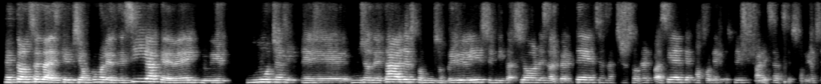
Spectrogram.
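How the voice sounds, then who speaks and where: Colombian woman lecturing in an echoey room. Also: mid-range voice. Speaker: conference speaker, researcher. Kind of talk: lecture presentation to an audience. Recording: echoey room, distant mic, background noise.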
